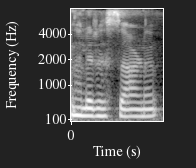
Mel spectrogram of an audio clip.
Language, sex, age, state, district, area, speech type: Malayalam, female, 18-30, Kerala, Kasaragod, rural, spontaneous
